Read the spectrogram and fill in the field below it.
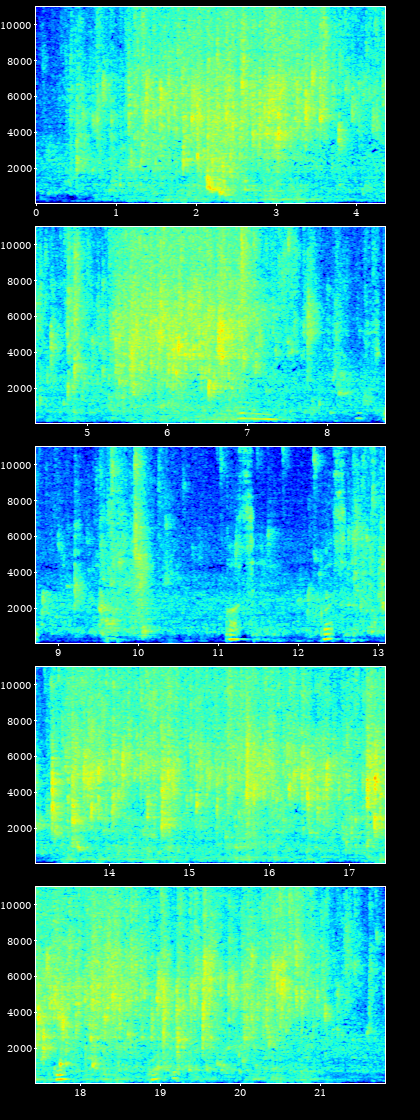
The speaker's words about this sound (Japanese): ベタベタしたままでは気持ちが悪いですよね。今お流ししますね。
